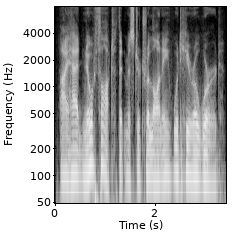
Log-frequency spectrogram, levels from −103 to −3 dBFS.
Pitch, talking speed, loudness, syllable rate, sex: 90 Hz, 195 wpm, -19 LUFS, 4.1 syllables/s, male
